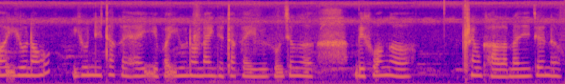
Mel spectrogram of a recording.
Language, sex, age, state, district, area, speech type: Bodo, female, 45-60, Assam, Chirang, urban, spontaneous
